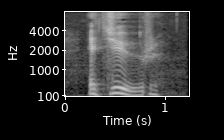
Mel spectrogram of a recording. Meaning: animal
- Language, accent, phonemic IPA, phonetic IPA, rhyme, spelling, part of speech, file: Swedish, Sweden, /ˈjʉːr/, [ˈjʏːr], -ʉːr, djur, noun, Sv-djur.ogg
